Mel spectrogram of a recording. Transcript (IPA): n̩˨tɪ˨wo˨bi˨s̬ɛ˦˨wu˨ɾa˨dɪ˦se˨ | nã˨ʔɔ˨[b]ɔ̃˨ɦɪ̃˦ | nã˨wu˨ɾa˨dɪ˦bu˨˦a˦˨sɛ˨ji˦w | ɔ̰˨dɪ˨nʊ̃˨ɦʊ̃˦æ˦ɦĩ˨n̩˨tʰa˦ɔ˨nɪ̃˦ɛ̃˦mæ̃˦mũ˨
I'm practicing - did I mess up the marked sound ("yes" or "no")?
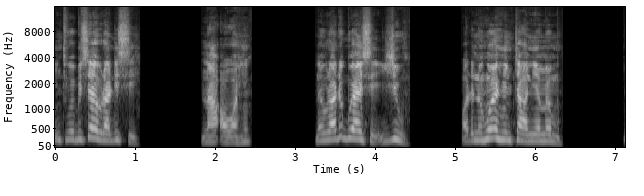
yes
